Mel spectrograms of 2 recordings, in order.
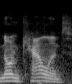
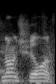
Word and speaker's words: nonchalant: It's like how Mrs. Klo0ga says, said non-calant before she knew how to say it by reading it in books. Yeah. It's nonchalant for anyone who's confused by what I'm actually saying, because it's so far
